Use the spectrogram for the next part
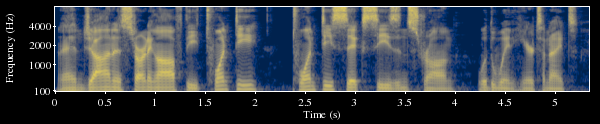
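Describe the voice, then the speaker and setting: A man with a hoarse voice, calling a card game tournament stream in measured play-by-play. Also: fairly low pitch, dry recording. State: hoarse, losing his voice.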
